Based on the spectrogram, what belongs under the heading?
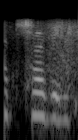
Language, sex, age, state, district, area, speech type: Punjabi, female, 18-30, Punjab, Hoshiarpur, rural, conversation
